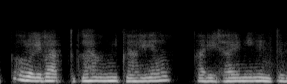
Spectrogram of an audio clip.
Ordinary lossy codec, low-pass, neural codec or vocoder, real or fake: AAC, 24 kbps; 5.4 kHz; codec, 16 kHz, 1 kbps, FreqCodec, smaller model; fake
